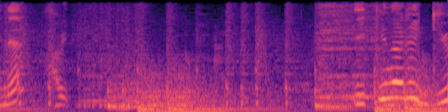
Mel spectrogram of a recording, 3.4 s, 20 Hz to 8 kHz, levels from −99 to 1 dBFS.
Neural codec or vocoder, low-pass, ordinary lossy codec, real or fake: none; 7.2 kHz; none; real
